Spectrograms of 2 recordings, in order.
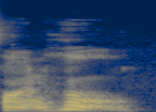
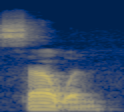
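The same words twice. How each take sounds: First: It is said in a common anglicized way. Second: It is said in the Gaelic way. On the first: The speaker calls it wrong. "what a lot of people say" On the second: The speaker calls it right. "it's actually Gaelic and it's pronounced"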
